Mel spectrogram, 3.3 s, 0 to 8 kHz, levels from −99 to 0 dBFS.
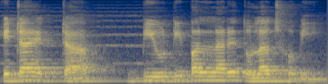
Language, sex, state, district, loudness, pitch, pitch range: Bengali, male, Tripura, West Tripura, -18 LUFS, 135 Hz, 125-145 Hz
